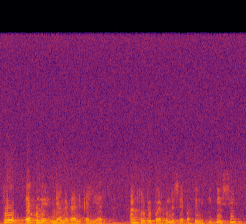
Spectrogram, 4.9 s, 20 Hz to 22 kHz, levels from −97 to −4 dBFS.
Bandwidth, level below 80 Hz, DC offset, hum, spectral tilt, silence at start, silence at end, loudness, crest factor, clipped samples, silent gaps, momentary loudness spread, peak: 19 kHz; -40 dBFS; under 0.1%; none; -6 dB/octave; 0 s; 0 s; -26 LUFS; 18 dB; under 0.1%; none; 7 LU; -8 dBFS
